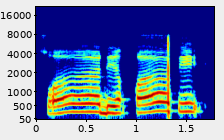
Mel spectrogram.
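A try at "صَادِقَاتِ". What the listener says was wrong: Sodiqoti. Soalnya panjang. Lagi diulang.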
